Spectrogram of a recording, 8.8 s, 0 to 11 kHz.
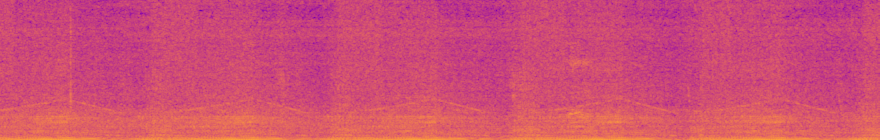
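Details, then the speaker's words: Mazda RX-8 rotary, check engine light flashing, after shooting flames and overheating: with throttle held, engine surges and sags every ~1.5 s, stumbling and unable to hold revs; later regains strength; owner suspects blown apex seals or head gasket. "so right now i'm holding the gas down and this is what it's doing if the car wasn't done then i think it is done now"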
